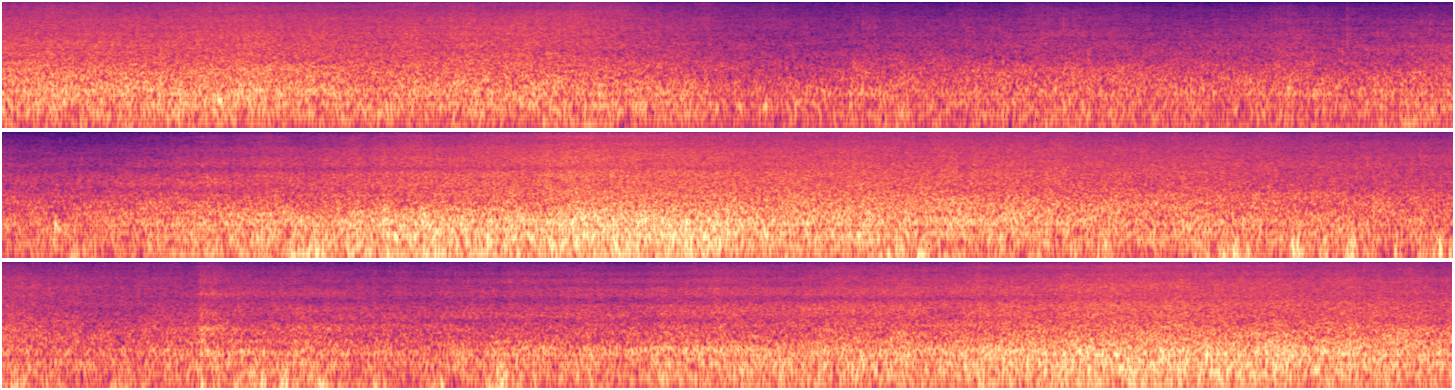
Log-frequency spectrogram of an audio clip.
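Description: Ocean surf washing in over a rocky beach, waves breaking and draining back in a continuous rush that swells to a peak about halfway through and again near the end. Wind buffets the microphone with a low rumble through the middle.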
